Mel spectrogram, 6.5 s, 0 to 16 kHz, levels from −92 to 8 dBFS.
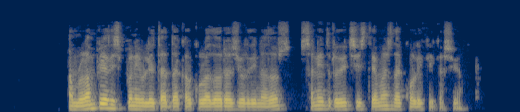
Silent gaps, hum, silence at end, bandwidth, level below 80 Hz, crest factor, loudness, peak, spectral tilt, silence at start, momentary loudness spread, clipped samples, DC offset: none; none; 0.7 s; 7.6 kHz; -56 dBFS; 16 dB; -18 LUFS; -2 dBFS; -7 dB/octave; 0.85 s; 13 LU; under 0.1%; under 0.1%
